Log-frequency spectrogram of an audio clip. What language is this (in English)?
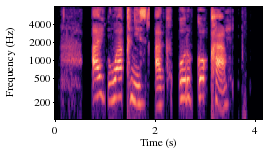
Jaqaru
